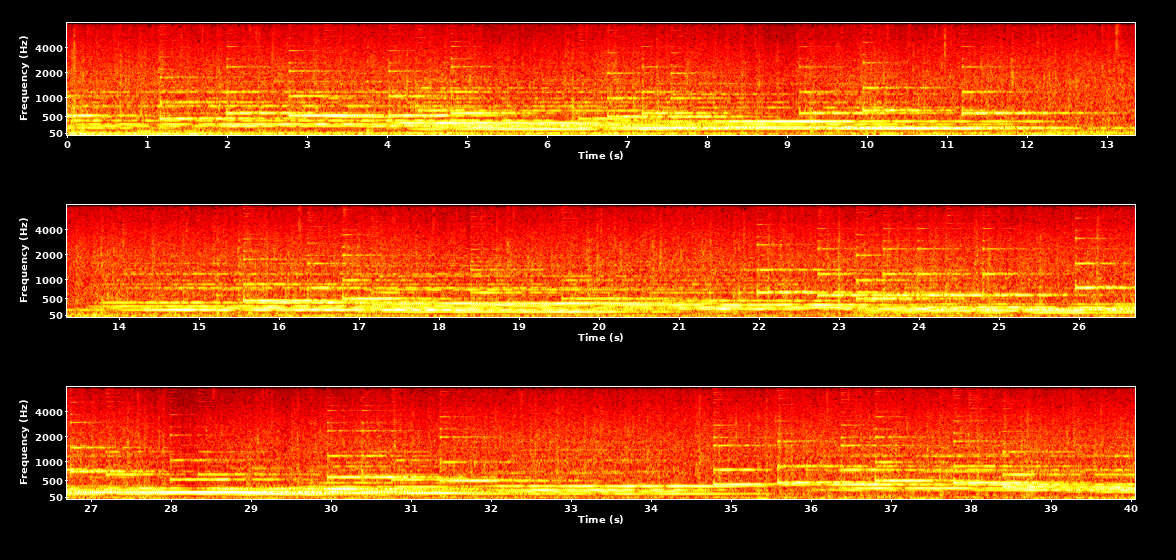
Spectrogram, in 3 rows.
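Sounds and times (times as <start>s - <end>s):
nature sounds: 0.0s - 40.0s.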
